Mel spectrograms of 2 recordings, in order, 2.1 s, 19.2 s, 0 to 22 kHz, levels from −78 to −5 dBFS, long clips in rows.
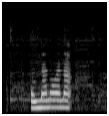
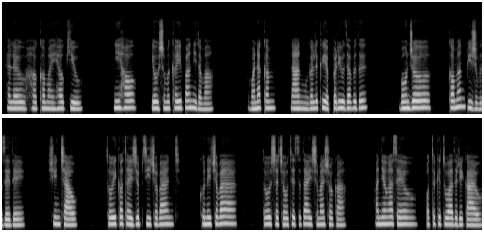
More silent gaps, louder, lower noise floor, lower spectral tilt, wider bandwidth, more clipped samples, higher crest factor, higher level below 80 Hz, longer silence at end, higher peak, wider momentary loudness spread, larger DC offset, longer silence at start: neither; about the same, -27 LUFS vs -26 LUFS; second, -56 dBFS vs -79 dBFS; about the same, -5.5 dB/octave vs -4.5 dB/octave; second, 10.5 kHz vs 12 kHz; neither; about the same, 14 dB vs 16 dB; second, -86 dBFS vs -76 dBFS; first, 0.75 s vs 0 s; second, -14 dBFS vs -10 dBFS; about the same, 11 LU vs 9 LU; neither; about the same, 0.15 s vs 0.1 s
